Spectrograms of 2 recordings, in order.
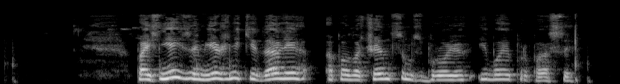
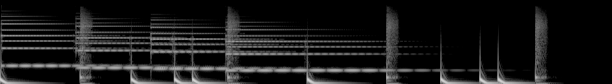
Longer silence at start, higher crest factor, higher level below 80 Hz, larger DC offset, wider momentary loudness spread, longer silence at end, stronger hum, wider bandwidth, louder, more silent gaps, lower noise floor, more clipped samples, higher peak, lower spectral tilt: first, 1.4 s vs 0 s; about the same, 16 dB vs 16 dB; second, -68 dBFS vs -30 dBFS; neither; about the same, 12 LU vs 11 LU; second, 0.45 s vs 0.65 s; neither; second, 11.5 kHz vs 15.5 kHz; first, -18 LUFS vs -23 LUFS; neither; second, -72 dBFS vs -83 dBFS; neither; first, -2 dBFS vs -6 dBFS; about the same, -5.5 dB/octave vs -4.5 dB/octave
